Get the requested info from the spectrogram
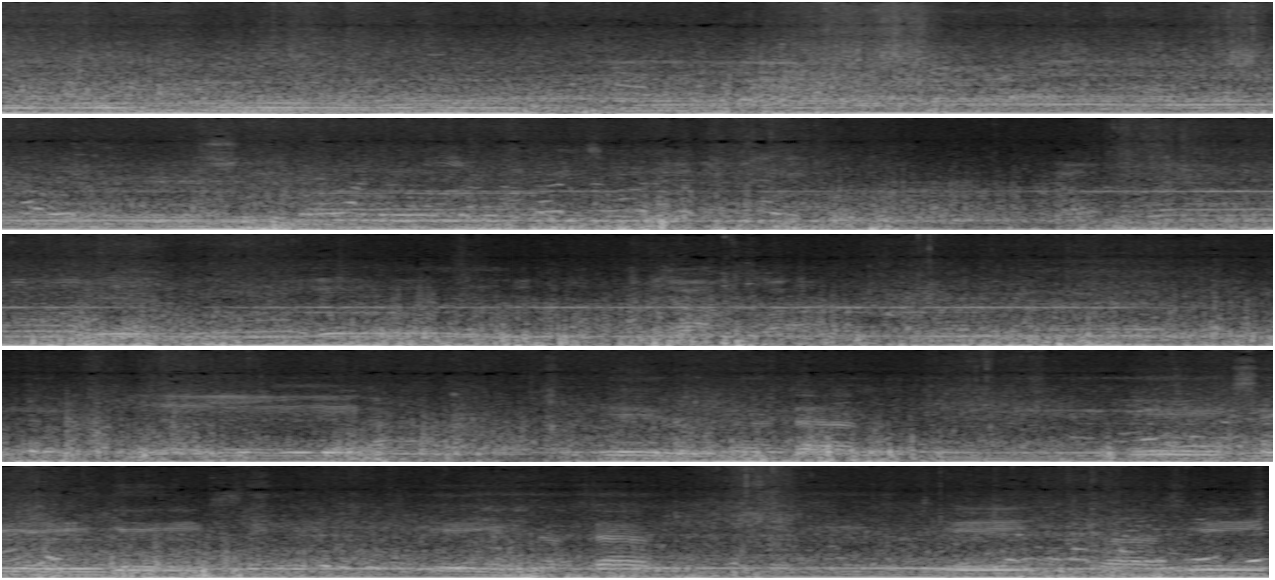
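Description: Outboard motor of a wooden canoe running steadily with a low drone. It eases off in the middle and grows stronger again about two-thirds of the way through, over the rush of water along the hull.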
